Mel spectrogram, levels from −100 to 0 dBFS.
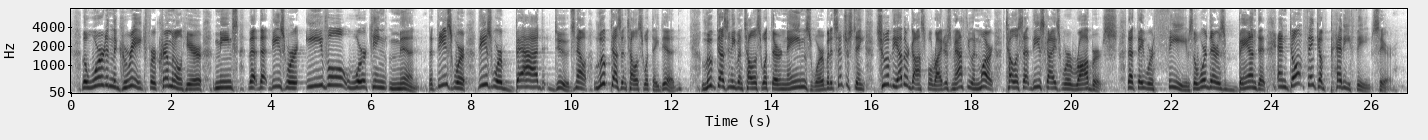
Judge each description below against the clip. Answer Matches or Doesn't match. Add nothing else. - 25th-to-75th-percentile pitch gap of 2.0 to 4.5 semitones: Doesn't match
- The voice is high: Matches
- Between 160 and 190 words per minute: Matches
